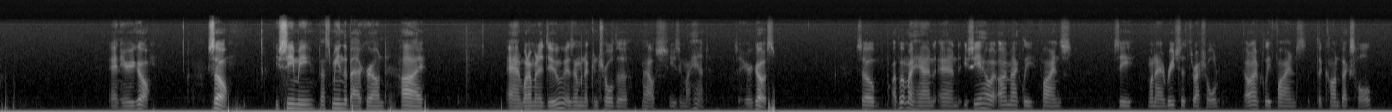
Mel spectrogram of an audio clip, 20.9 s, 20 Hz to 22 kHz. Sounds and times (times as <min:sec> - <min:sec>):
Speech: 0:01.6 - 0:02.3, 0:03.1 - 0:03.5, 0:04.1 - 0:06.4, 0:07.6 - 0:11.6, 0:12.9 - 0:16.1, 0:16.7 - 0:20.6.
